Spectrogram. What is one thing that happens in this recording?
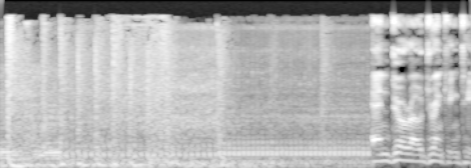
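A dirt bike engine revs loudly.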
